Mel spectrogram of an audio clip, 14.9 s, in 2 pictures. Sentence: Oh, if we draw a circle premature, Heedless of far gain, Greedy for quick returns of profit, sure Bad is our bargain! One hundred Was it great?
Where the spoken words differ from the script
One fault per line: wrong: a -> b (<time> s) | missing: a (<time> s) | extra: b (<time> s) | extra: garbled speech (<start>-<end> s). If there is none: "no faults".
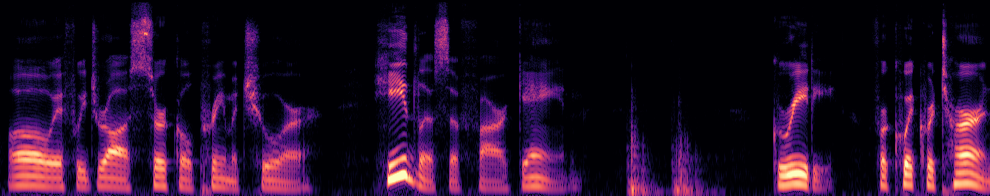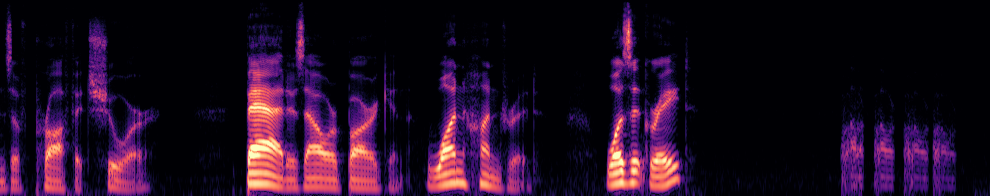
no faults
